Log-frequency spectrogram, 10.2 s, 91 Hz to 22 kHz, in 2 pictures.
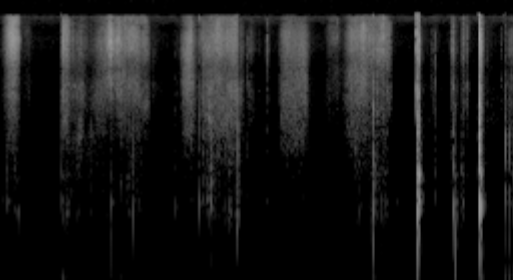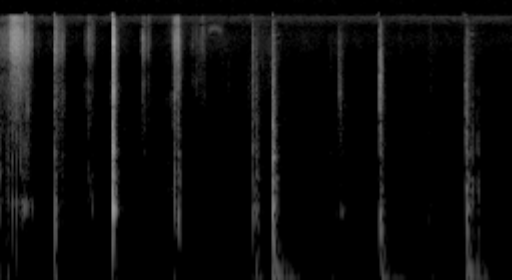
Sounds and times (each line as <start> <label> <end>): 0.0 hardcover book being handled 7.2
